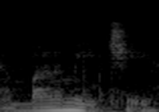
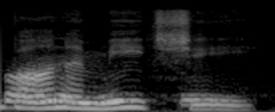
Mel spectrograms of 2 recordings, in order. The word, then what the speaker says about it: Bonamici: Let's see, how do we pronounce this name? Okay. Bonamici. Yeah, Bonamici. So I was saying it correctly. Suzanne Bonamici.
